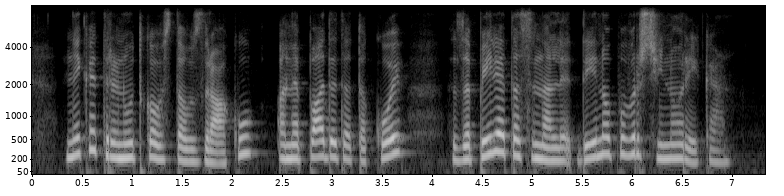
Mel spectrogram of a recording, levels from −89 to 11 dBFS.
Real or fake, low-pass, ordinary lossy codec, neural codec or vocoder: real; 7.2 kHz; Opus, 24 kbps; none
